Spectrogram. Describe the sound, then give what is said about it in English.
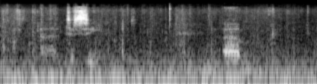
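A four-wheel drive vehicle driving across open desert toward the Empty Quarter, heard as a steady loud engine and road rumble with mechanical rattling throughout, while a voice speaks briefly over it. “I'm sitting, the noise you can hear is because we're now totally vehicle based.”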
